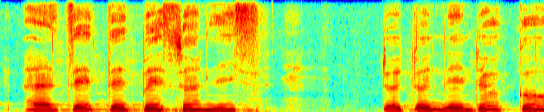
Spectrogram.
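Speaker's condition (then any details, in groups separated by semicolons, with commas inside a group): Locked-in syndrome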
